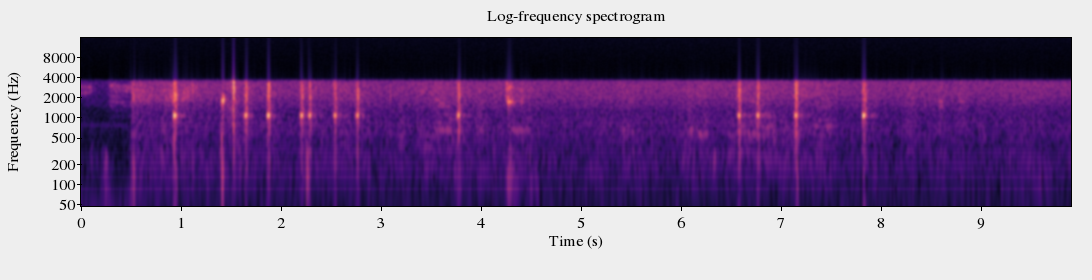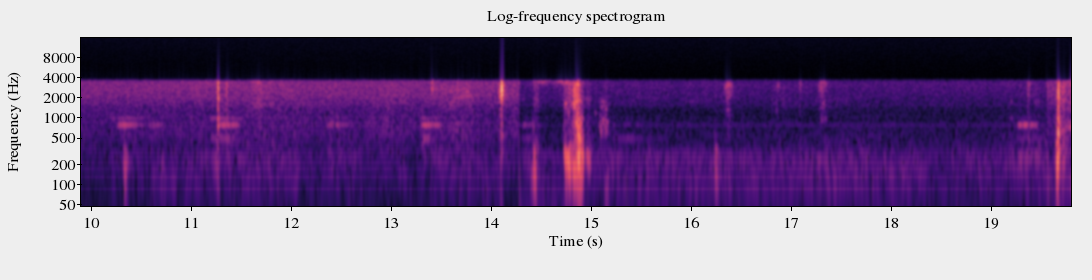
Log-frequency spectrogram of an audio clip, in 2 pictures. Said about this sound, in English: So in this part of the 911 call, you'll hear a lot of clicks and beeps, but that's pretty normal for a 911 call, and we're keeping them in so you can hear everything that was provided to us.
